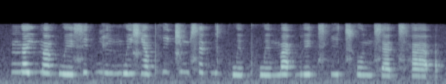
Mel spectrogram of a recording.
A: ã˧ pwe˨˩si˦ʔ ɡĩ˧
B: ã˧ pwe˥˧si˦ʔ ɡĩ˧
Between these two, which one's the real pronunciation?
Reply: A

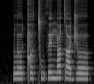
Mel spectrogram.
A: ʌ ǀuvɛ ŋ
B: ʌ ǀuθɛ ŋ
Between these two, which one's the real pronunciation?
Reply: B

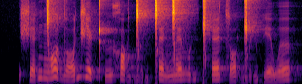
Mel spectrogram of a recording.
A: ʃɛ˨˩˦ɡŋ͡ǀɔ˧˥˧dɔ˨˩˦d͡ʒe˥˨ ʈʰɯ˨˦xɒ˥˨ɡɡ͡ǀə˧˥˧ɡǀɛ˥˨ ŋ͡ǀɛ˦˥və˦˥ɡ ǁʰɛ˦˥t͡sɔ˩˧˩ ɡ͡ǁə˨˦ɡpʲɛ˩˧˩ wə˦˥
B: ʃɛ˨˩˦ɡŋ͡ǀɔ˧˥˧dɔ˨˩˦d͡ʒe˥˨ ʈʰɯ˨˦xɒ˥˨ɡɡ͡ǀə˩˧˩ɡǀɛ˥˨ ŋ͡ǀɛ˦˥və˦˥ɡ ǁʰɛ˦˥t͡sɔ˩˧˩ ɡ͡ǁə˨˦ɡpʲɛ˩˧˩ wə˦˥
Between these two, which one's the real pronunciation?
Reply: B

